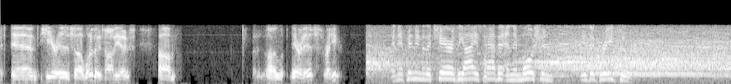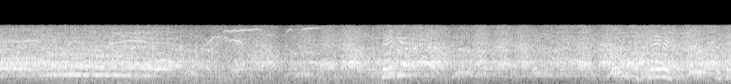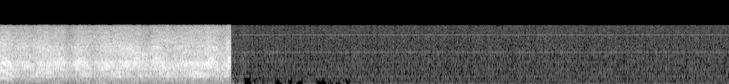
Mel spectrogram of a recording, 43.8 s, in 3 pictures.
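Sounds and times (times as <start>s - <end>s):
speech: 0.2s - 3.6s, 5.0s - 12.8s
legislative chamber crowd shouting and chanting: 7.3s - 33.9s.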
